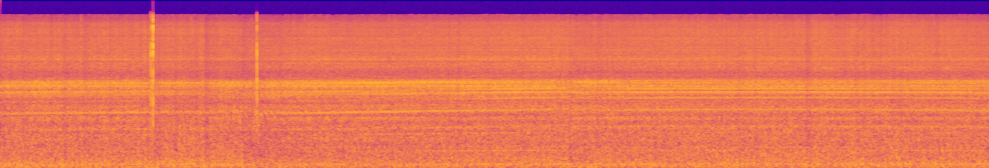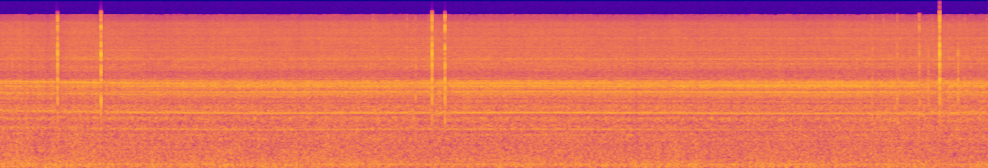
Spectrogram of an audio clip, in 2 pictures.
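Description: Motorcycle engine running at a steady cruising speed, heard with wind and road noise, with a few brief clicks now and then.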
